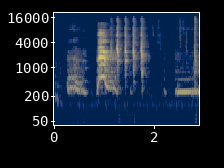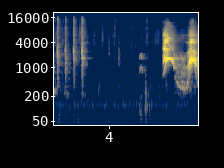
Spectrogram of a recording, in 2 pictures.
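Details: Three-week-old Collie puppies give scattered short yelps and a steady low whine, with quiet gaps, ending in two loud rising squeals.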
